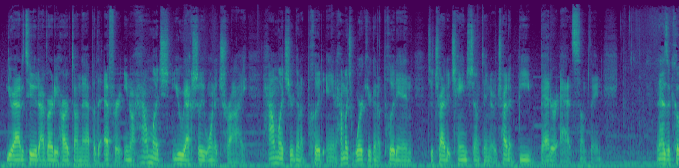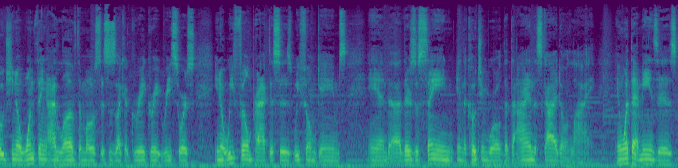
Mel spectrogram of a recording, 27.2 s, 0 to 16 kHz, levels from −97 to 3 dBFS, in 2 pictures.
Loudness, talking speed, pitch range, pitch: -28 LUFS, 210 wpm, 85-100 Hz, 90 Hz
